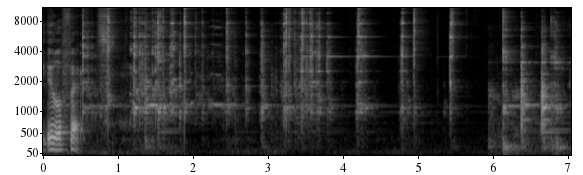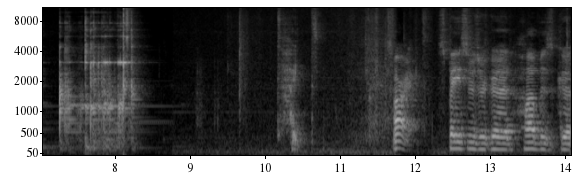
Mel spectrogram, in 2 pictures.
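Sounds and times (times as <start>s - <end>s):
metal parts clinking: 0.4s - 8.6s.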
